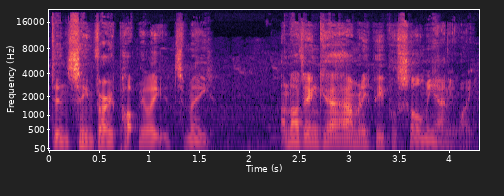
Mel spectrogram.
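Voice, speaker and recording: A man's voice: mid-range voice, sing-song, fast, slight background noise, lightly acted. An actor playing a smug, cocky male outlaw in an audio drama, teasing and self-satisfied.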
